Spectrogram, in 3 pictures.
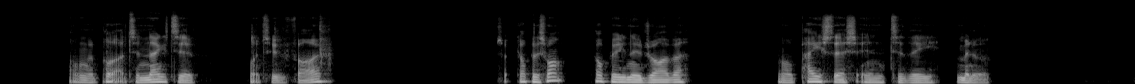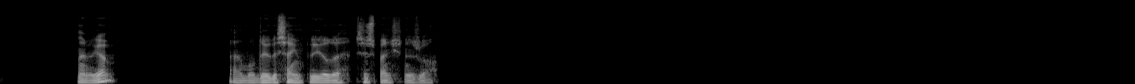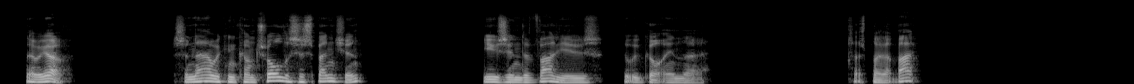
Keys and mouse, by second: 0.5-3.3 drag, 5.2-6.9 right drag, 9.7-11.2 right drag, 15.3 click, 16.3 right click, 16.6 right click, 16.9 right click, 17.2 ctrl+shift+middle click, 17.4 ctrl+middle click, 18.1 right click, 18.4 right click, 18.8 right click, 19.1 right click, 19.3 right click, 19.8 shift+middle click, 20.4 right click, 20.7 right click, 21.2 right click, 21.5 right click, 22.8 ctrl+middle click, 23.4 shift+middle click, 23.8 middle click, 24.6 ctrl+middle click, 25.1 shift+middle click, 25.9 middle click, 28.2 click, 31.3 space, 32.7 shift+middle click, 32.9 middle click.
